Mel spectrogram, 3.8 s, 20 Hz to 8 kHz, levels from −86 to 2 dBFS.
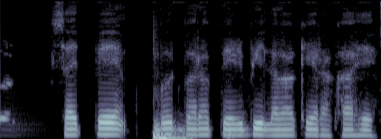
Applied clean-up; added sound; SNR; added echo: classical method spectral subtraction.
